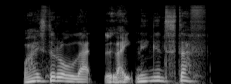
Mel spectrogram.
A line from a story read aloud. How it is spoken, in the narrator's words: said Buddy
